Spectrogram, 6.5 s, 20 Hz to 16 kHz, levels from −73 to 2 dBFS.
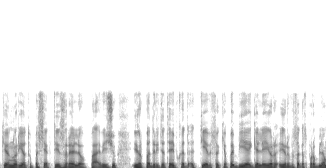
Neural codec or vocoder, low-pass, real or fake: none; 7.2 kHz; real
